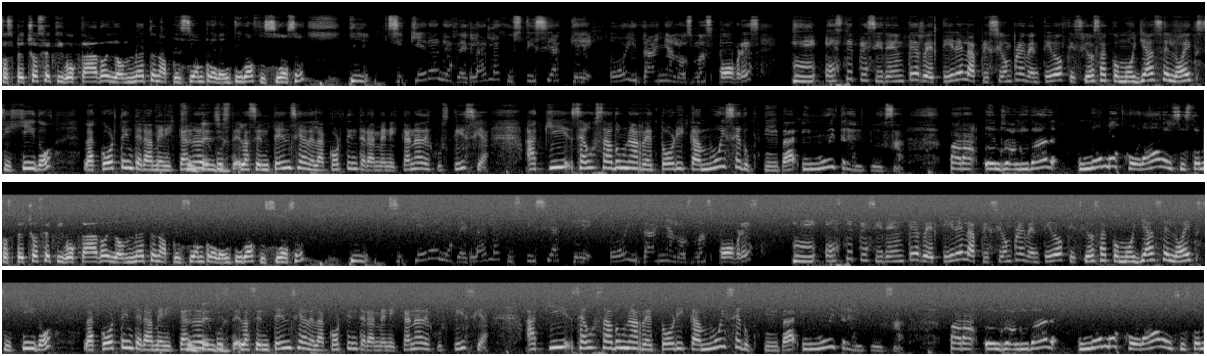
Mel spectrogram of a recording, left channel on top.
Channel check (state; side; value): noise; right; hiss, 5 dB below the sound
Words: equivocado y lo meten a prisión preventiva oficiosa. Que si quieren arreglar la justicia que hoy daña a los más pobres, que este presidente retire la prisión preventiva oficiosa como ya se lo ha exigido la Corte Interamericana la sentencia de la Corte Interamericana de Justicia. Aquí se ha usado una retórica muy seductiva y muy tramposa para en realidad no mejorar el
